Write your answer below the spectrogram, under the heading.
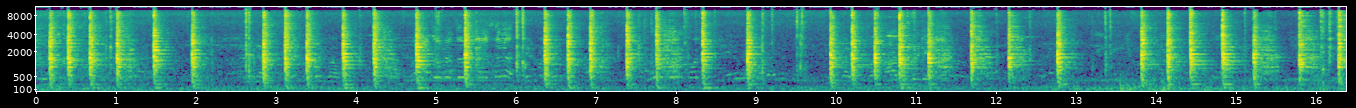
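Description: Metal spatulas striking a large iron tawa griddle as fish is chopped and stirred for katakat: a quick, uneven clatter of sharp clanks, several a second, with brief lulls.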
